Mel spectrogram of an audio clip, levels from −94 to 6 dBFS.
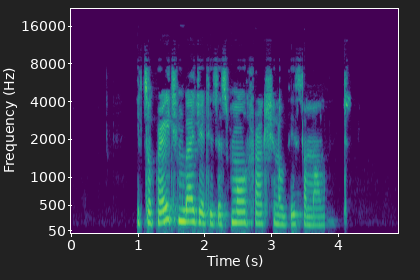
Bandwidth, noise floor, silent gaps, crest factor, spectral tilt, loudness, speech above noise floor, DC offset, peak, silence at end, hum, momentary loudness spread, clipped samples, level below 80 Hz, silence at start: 9.2 kHz; -82 dBFS; none; 18 dB; -4.5 dB/octave; -18 LUFS; 64 dB; under 0.1%; -2 dBFS; 0.7 s; none; 14 LU; under 0.1%; -58 dBFS; 1 s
